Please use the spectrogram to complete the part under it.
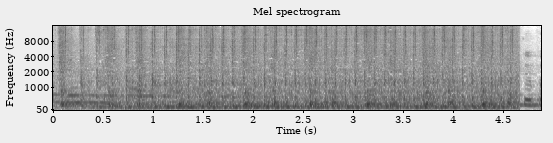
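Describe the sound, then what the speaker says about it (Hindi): A sewing machine stitches a long lehenga skirt in a fast, even, rapid-fire clatter that runs steadily and close for several seconds, then stops abruptly. "इसके ऊपर रख के और सिलाई चला देनी है।"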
